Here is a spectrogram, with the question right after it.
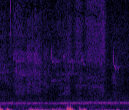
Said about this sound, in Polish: Teraz słychać w tle startujące samoloty z lotniska rekreacyjnego.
